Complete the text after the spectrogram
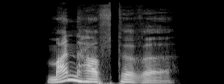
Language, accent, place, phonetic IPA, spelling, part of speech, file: German, Germany, Berlin, [ˈmanhaftəʁə], mannhaftere, adjective, De-mannhaftere.ogg
- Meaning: inflection of mannhaft: 1. strong/mixed nominative/accusative feminine singular comparative degree 2. strong nominative/accusative plural comparative degree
